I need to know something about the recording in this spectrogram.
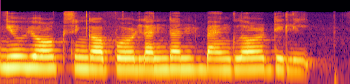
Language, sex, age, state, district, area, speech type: Manipuri, female, 18-30, Manipur, Bishnupur, rural, spontaneous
